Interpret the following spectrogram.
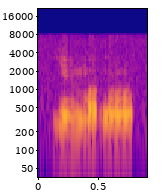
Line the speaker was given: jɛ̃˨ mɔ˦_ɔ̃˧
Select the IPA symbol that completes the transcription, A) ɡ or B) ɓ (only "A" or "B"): A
